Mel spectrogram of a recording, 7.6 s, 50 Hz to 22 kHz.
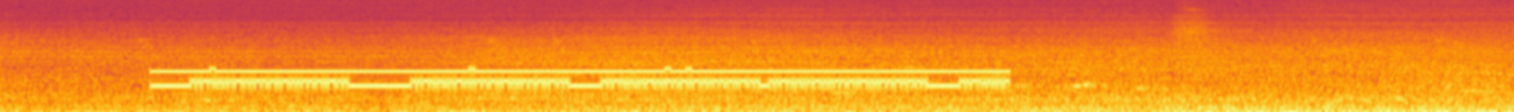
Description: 300-baud modem data (V.21 tones), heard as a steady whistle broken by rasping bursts, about 300 baud, 200 Hz shift, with the noise of a residential street.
